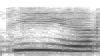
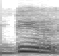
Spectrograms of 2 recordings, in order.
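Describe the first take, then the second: First: Drawn-out, falling "dear"; early-days endearment. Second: Short "dear" with a rising end; endearment gone curt. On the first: Couple in their early days, slow affectionate "dear". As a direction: say "dear" long and lovingly. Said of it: "Dulu awal-awal dear". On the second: Long-married couple, "dear" turned short and curt. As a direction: snap out "dear" with no tenderness. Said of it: "lama-lama jadi dear". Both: Retold or imitated.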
